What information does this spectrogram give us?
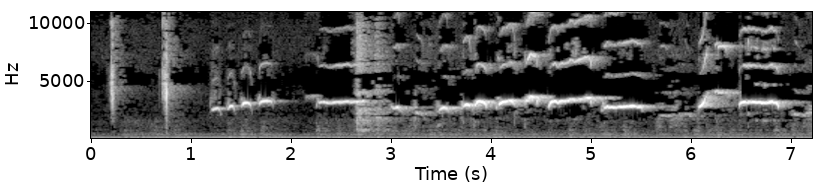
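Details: Pet cockatiel singing imitated songs such as La Cucaracha and a Niko Pandetta tune: a long run of clear, sustained whistled notes stepping up and down in a melody, with a couple of clicks at the start and a low background hum.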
